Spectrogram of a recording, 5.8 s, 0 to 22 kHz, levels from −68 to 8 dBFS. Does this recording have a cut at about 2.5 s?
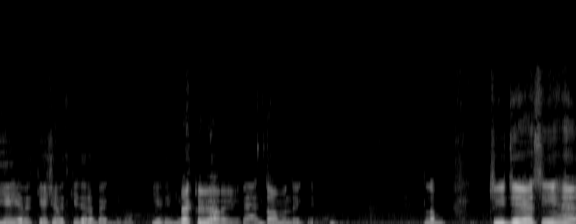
yes; 1 cut; at 2.5 s

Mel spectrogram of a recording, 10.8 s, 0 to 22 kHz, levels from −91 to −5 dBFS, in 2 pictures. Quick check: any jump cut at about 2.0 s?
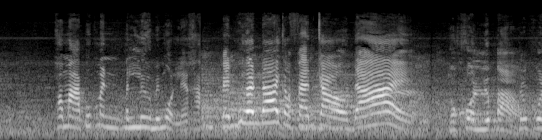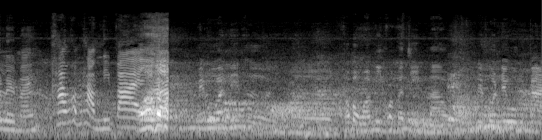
yes; 2 cuts; at 2.0 s, 7.1 s

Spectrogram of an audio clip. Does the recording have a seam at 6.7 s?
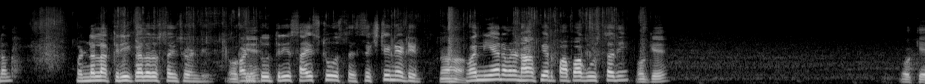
yes; 1 cut; at 6.7 s

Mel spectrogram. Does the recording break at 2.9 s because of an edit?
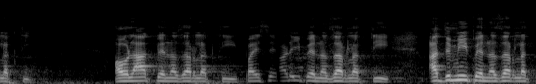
yes; 1 cut; at 2.9 s

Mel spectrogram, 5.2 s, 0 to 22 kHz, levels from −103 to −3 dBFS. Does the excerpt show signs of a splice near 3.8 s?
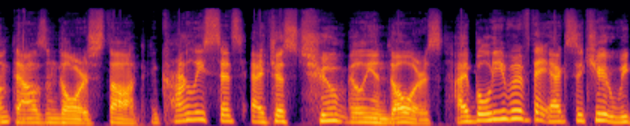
no; 0 cuts

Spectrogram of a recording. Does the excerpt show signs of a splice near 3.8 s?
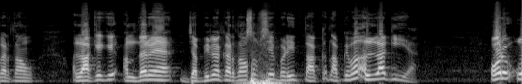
no; 1 cut; at 2.5 s

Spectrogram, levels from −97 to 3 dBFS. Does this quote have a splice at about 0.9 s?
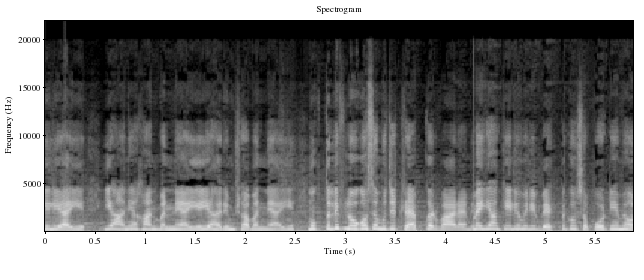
no; 2 cuts; at 2.5 s, 4.3 s

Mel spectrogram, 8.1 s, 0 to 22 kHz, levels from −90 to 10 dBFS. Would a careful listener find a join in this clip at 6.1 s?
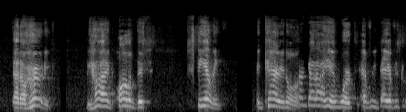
yes; 1 cut; at 6.1 s

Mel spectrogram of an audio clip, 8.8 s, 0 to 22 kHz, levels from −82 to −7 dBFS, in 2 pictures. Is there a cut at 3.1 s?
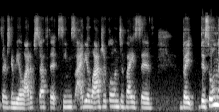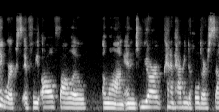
no; 0 cuts

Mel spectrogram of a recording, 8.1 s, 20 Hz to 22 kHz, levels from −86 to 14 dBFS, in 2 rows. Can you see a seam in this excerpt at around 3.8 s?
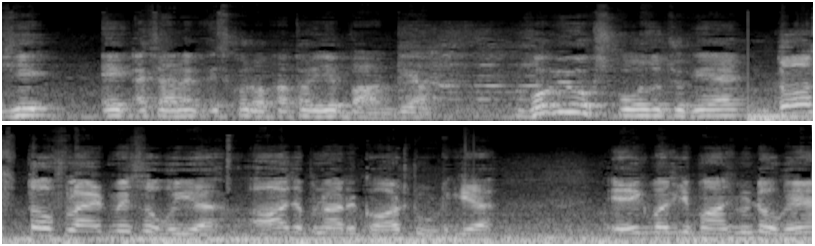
yes; 1 cut; at 3.8 s

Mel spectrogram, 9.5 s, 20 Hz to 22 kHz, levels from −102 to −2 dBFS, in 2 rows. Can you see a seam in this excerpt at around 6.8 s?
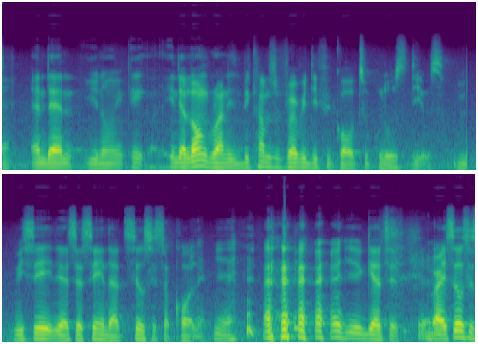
no; 1 cut; at 4.6 s

